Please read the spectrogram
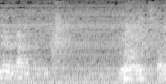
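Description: A steady electrical hum, with short bits of a man's voice just after the start and near the end, and a brief rasping noise a little under a second in.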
